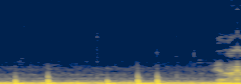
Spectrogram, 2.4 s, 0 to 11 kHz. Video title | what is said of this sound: Ethel gets a new bunkroom TV - 29vbud upgrades | hear it tapping on that backer so i know i've got good backer on both sides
